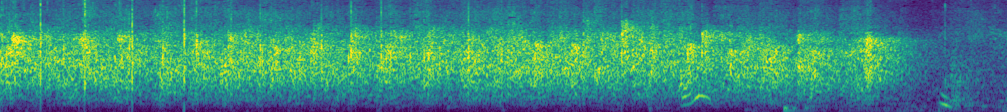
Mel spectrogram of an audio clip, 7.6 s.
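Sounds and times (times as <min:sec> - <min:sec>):
audience applause: 0:00.0 - 0:07.3.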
